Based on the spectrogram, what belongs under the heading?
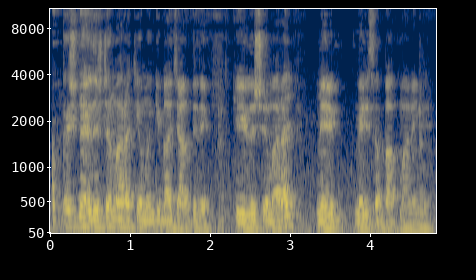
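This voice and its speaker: A man's voice: lowish voice, quick pace, slight background noise. A man giving a devotional discourse, retelling scripture and asking his listeners questions. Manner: animated, asks the audience questions. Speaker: spiritual storyteller. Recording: roomy sound from a distant mic.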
